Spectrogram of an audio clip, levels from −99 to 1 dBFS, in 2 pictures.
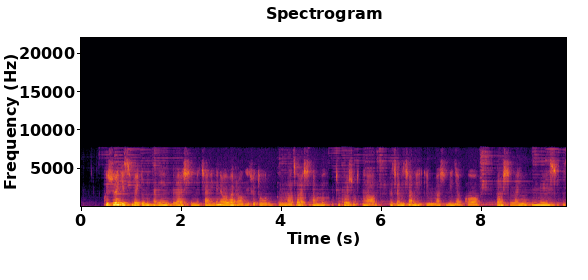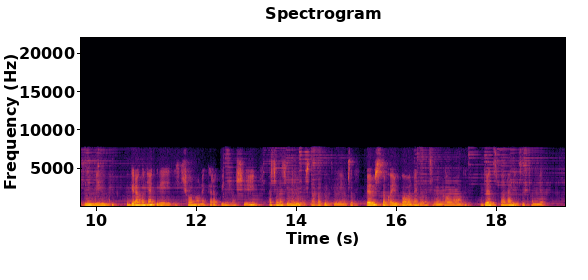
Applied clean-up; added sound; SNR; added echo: neural separator model SepFormer DNS4.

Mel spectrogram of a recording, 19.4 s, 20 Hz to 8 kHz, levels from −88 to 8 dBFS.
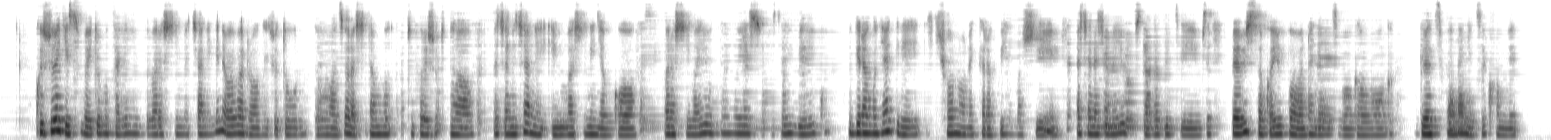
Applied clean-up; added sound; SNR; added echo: neural mask model DeepFilterNet 3.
